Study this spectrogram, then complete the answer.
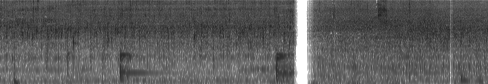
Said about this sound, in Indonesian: Nah, goreng ikan asin ya.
